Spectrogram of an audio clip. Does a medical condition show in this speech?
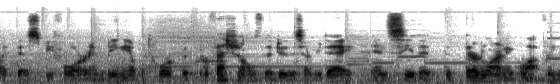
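No.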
